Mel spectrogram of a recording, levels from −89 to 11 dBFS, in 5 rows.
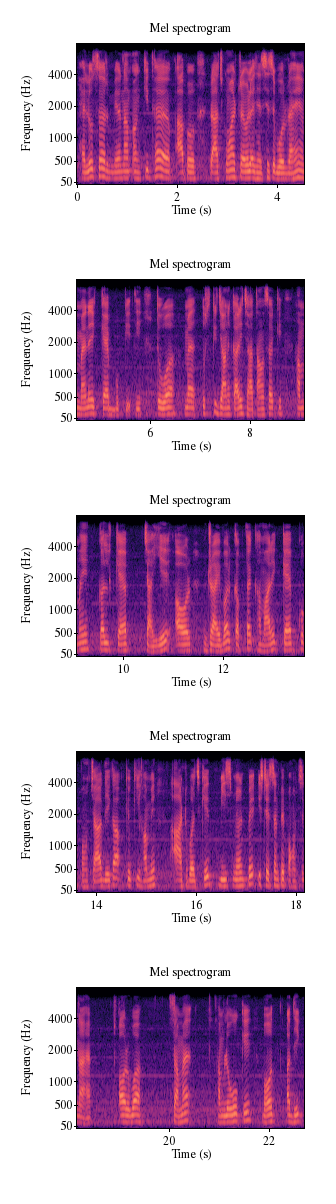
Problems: constant background noise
